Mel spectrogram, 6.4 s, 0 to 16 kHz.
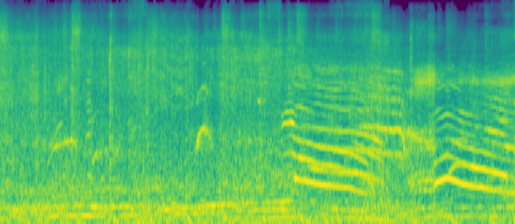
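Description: Mondial Shake R5 fairground ride in motion, heard from on board: a steady rush of wind and rumble on the camera's microphone under loud ride music. From about three and a half seconds in, riders let out several long, falling whoops that overlap.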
